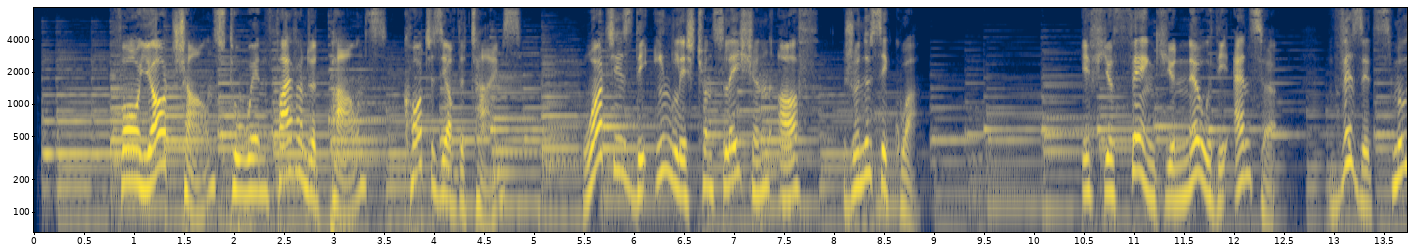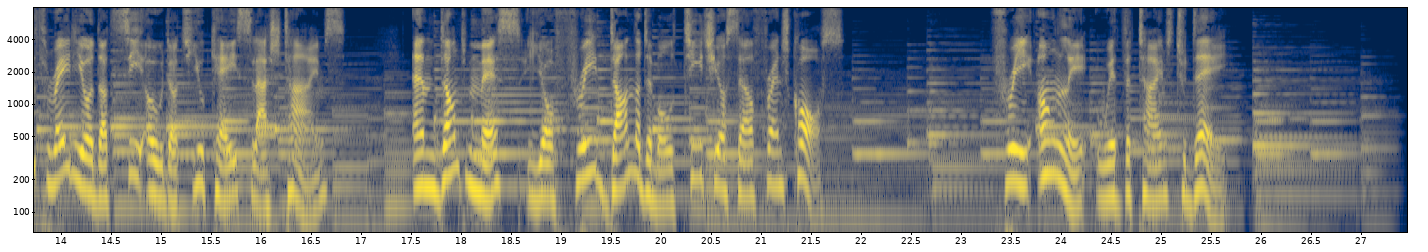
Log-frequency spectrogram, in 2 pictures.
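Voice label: english brit light medium naturel, voix off masculine; voix off masculine naturelle, posée, souriante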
